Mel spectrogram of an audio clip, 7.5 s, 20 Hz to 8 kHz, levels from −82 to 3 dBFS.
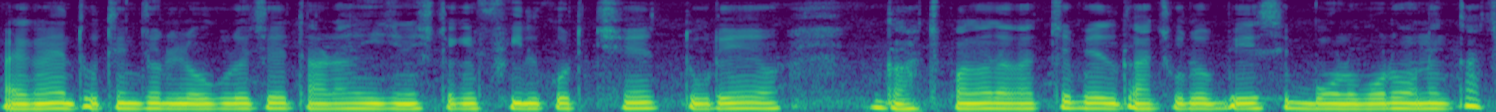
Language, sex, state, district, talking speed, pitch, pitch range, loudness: Bengali, male, West Bengal, Jhargram, 185 wpm, 130 Hz, 130-135 Hz, -11 LUFS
